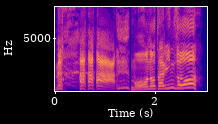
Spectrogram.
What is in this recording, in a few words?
win jp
